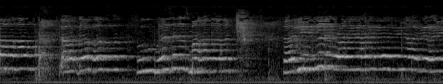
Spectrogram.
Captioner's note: humming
